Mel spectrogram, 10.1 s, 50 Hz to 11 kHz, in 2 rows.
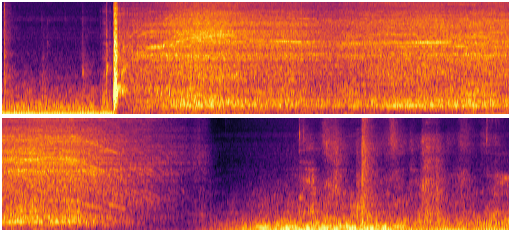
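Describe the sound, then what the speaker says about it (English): An electric mixer beats cookie batter made with Simply Eggless for vegan apple walnut cookies, a steady whirring drone that starts with a click, runs for several seconds, winds down and gives way to quieter kitchen clatter. "I'm going to start mixing this for about 2 minutes until it becomes light and fluffy"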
